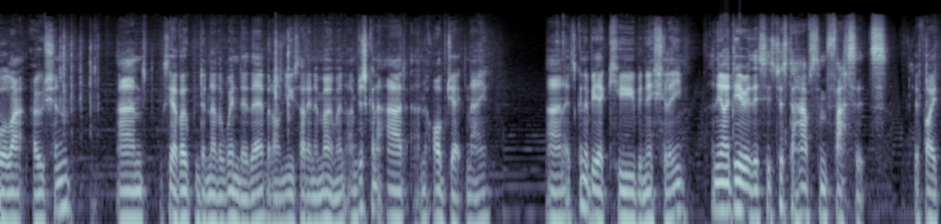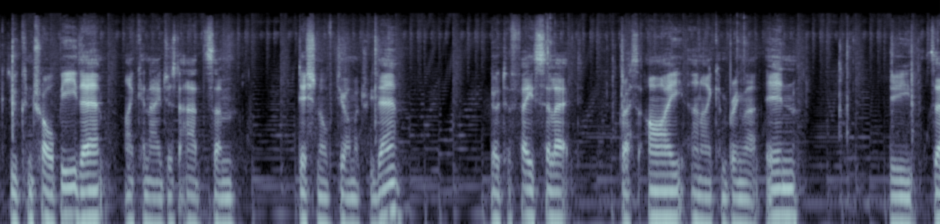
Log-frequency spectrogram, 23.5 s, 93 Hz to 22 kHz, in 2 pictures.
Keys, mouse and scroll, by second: 0.7-1.8 typing, 1.2 shift+middle click, 3.4 shift+a, 7.0 click, 8.7 KP_Decimal, 9.2 middle click, 9.8-10.1 scroll down 1, 10.5 Tab, 11.5 ctrl+b, 15.4 click, 17.8 click, 19.4 i, 21.0 click, 22.2 g, 23.2 z.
